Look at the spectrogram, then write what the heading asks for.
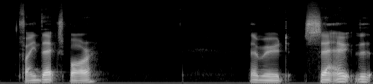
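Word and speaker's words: x̄: just represents each individual value X this is pronounced xar it has a dash on the top of it um so xar just means the mean and then n is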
